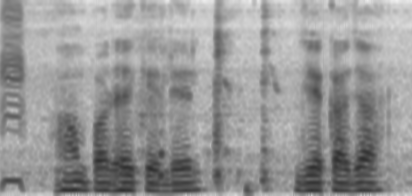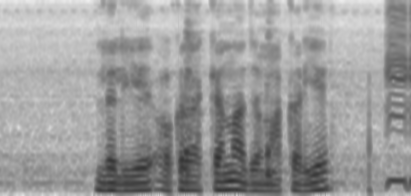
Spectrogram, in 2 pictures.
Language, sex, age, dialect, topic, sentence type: Maithili, male, 46-50, Bajjika, banking, question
